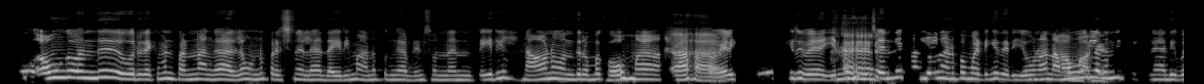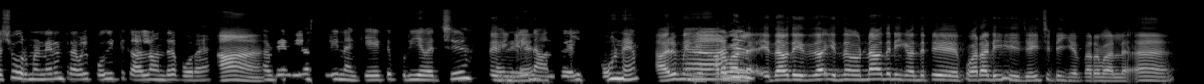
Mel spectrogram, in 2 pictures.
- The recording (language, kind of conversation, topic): Tamil, podcast, திருமணத்துக்குப் பிறகு உங்கள் வாழ்க்கையில் ஏற்பட்ட முக்கியமான மாற்றங்கள் என்னென்ன?
- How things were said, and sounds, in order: in English: "ரெக்கமெண்ட்"; laughing while speaking: "வந்து ரொம்ப கோவமா அப்ப வேலைக்கு போயிருவேன்"; distorted speech; laugh; in English: "ட்ராவல்"; in English: "ஃபைனலி"; laughing while speaking: "வேலைக்கு போனேன்"; laughing while speaking: "ஏதாவது இதுதான் இந்த ஒண்ணாவது நீங்க வந்துட்டு போராடி ஜெயிச்சுட்டீங்க! பரவால்ல. ஆ"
